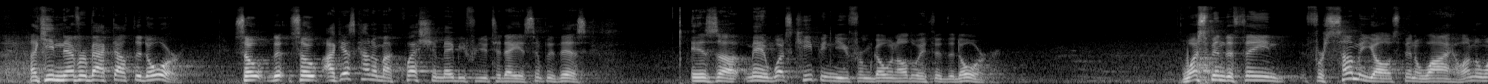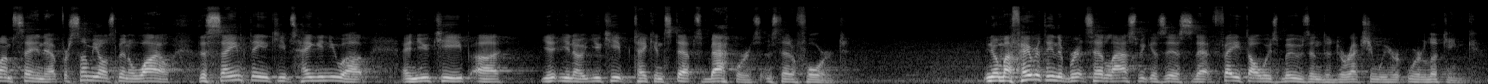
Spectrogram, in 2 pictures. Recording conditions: large echoing room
